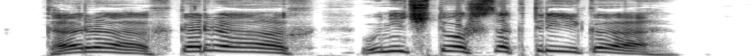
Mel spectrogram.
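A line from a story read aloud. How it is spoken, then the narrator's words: Panicked shout. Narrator (Russian): Окончательно впав в панику, Калатин закричал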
